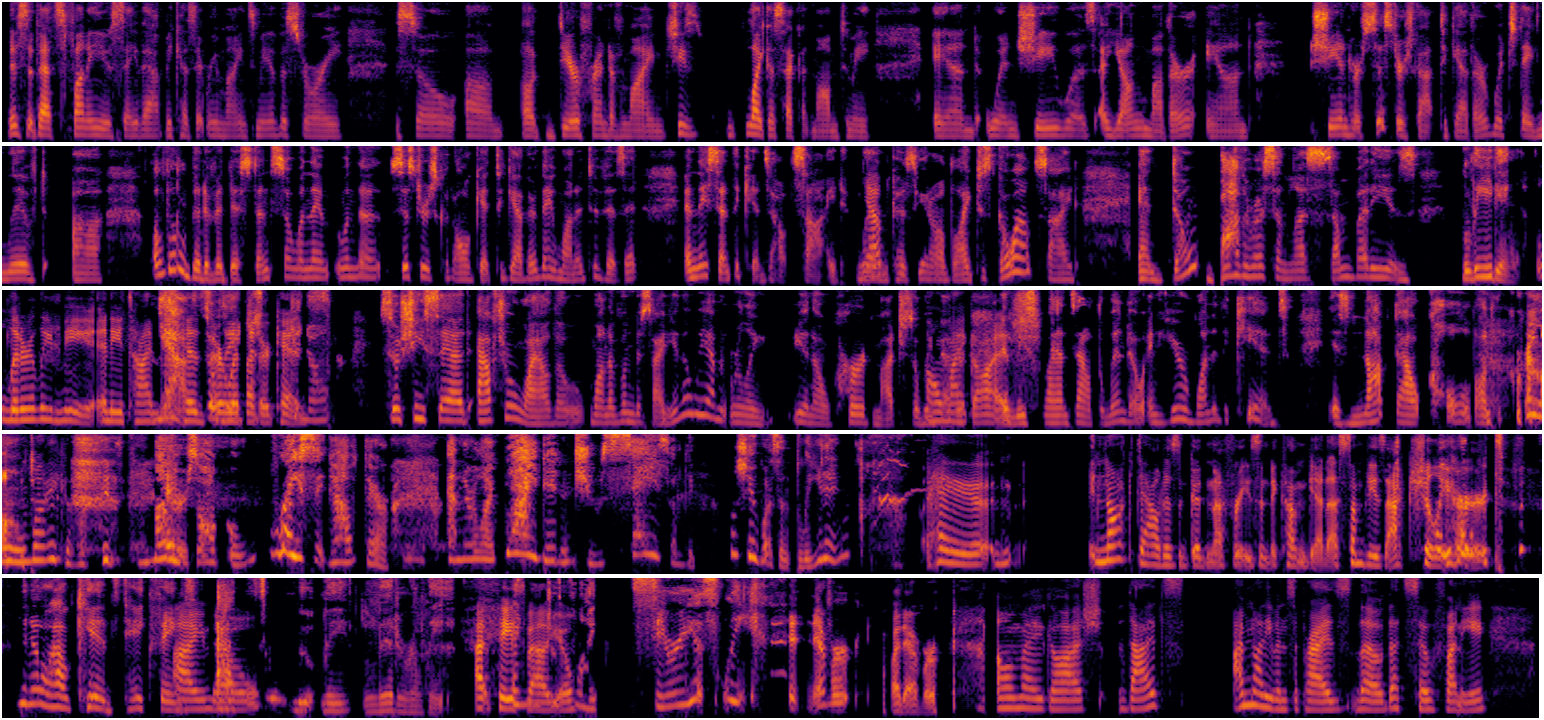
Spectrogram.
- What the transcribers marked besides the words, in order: other noise; tapping; stressed: "bother"; gasp; laughing while speaking: "Oh my god, a"; laughing while speaking: "the ground"; laugh; stressed: "racing"; laugh; chuckle; giggle; laughing while speaking: "It never"; chuckle
- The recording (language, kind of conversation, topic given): English, unstructured, What laughs carried you through hard times, and how do you lift others?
